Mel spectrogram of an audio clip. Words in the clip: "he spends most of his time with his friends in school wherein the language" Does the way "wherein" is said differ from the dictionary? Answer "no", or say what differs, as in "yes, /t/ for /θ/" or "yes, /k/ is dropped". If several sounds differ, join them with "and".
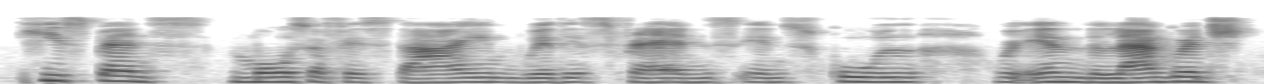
yes, /ɹ/ is dropped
